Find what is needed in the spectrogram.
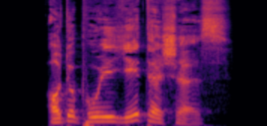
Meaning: strong/mixed nominative/accusative neuter singular of autopoietisch
- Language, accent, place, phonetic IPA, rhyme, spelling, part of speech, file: German, Germany, Berlin, [aʊ̯topɔɪ̯ˈeːtɪʃəs], -eːtɪʃəs, autopoietisches, adjective, De-autopoietisches.ogg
